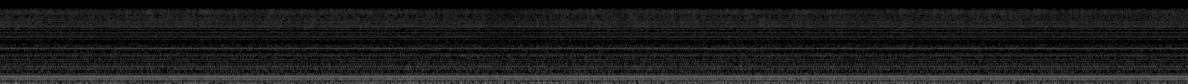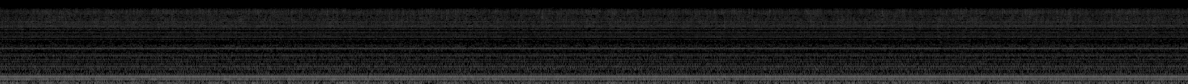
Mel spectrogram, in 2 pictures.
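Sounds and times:
neon light buzzing: 0.0s - 23.7s.

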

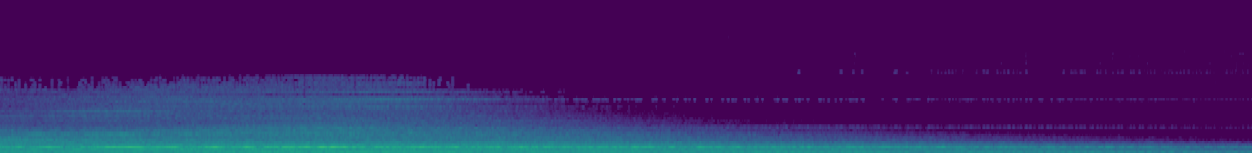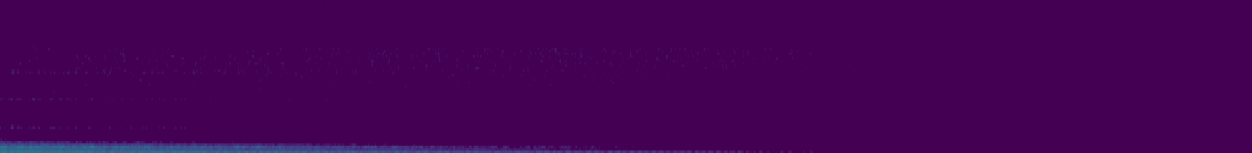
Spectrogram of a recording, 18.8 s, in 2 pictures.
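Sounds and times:
deep space drone bed: 0.0s - 13.8s.

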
